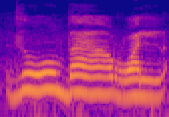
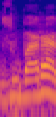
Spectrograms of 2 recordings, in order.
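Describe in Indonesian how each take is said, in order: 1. Bunyi r itu berat dan tebal. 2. Bunyi r itu ringan dan tipis. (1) "ral tebal" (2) "tak betul sebut zubaral"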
